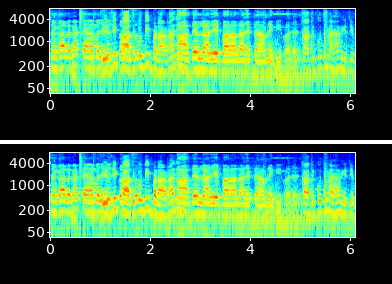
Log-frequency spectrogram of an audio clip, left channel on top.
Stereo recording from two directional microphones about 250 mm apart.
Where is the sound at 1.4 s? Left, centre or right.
Centre.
